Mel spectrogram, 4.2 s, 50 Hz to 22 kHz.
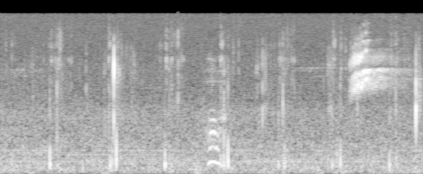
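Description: Six-inch stiletto heels of Pleaser Captiva-609 platform shoes clicking on concrete at a walking pace, about two steps a second. Near the end a harsh, high-pitched bird call sounds once.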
